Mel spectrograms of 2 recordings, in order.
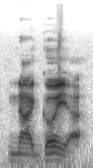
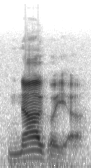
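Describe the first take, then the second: First: The stress is on the second syllable. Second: The stress is on the first syllable. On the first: "like emphasis on the second syllable" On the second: "you put the emphasis on the first syllable"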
